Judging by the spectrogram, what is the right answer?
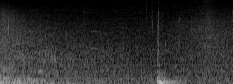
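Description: A single cannon shot from warships in the naval strategy game Empire: Total War bursts out mid-clip, a deep boom over a steady low rumble of battle ambience, with a faint pop near the end.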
